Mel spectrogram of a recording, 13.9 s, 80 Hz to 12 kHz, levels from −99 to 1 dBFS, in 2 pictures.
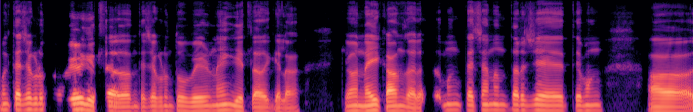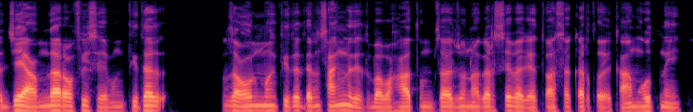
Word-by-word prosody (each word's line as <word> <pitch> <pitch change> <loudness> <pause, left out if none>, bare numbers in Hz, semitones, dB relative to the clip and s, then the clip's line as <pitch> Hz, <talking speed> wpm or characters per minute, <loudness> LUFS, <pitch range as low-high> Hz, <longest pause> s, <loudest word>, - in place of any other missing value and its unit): मग 135 - -3
त्याच्याकडून 135 +1 +2 0.3
वेळ 140 +1 +8
घेतला 115 -4 +3
जातो 100 0 +3
आणि 100 - -9
त्याच्याकडून 105 +2 -4
तो 110 -1 0
वेळ 110 +2 +2
नाही 120 +2 0
घेतला 100 -3 +1
गेला 90 0 -3 0.5
किंवा 110 +2 0
नाही 115 +3 +4
काम 110 +1 +5
झालं, 90 -3 0
तर - - -7
मग 130 0 -4
त्याच्यानंतर 125 +1 -1
जे 120 +2 -3
आहे 115 0 +3
ते 115 - +1
मग 115 +1 -4 0.5
अ, 100 0 +3
जे 120 +2 +6
आमदार 110 +2 +5
ऑफिस 110 -1 -1
आहे 95 - -3
मग 100 +1 -10
तिथं 110 +1 +2 0.7
जाऊन 110 0 +2
मग 115 0 -2
तिथं 110 -1 -1
त्यांना 110 +1 -1
सांगण्यात 110 0 -1
येतं, 95 -3 -4
की - - -15
बाबा 95 0 0
हा 100 +1 +2
तुमचा 100 +1 -1
जो 100 +1 -5
नगरसेवक 100 0 -1
आहे 90 - -2
तो - - -2
असं 95 - -6
करतोय, - - -4
काम 95 +2 -3
होत 105 +1 -1
नाही. 90 -3 -6
110 Hz, 210 wpm, -25 LUFS, 100-115 Hz, 0.7 s, वेळ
